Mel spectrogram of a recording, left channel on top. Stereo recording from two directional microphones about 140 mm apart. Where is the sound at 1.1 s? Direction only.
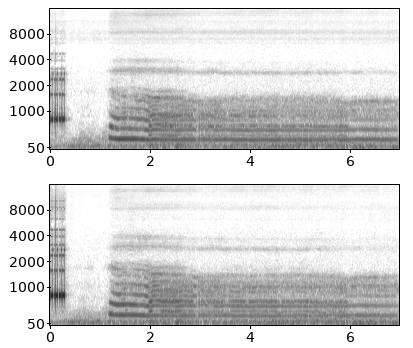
Centre (ahead or behind).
